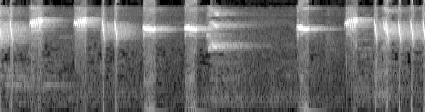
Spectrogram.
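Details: Konin training master song: sharp, very high clipped notes in uneven groups, some with lower overtones, then a short fast chattering run at the end.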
